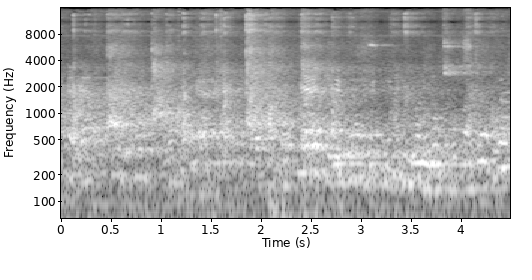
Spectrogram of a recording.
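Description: Celluloid-type table tennis balls clicking irregularly off tables and rubber-faced paddles as rallies go on at several tables at once, with a murmur of voices beneath.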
